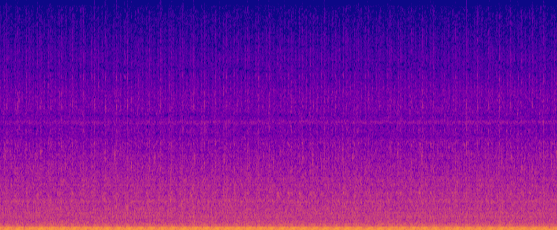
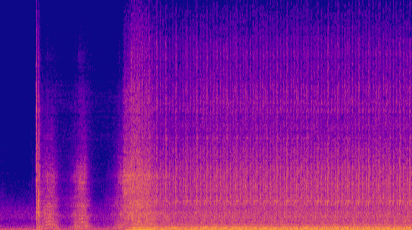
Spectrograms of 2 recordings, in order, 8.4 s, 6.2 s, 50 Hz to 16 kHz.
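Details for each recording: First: 1968 Lincoln Continental 462 V8 after switching to Rotella diesel oil to fix valve tick: smooth, even idle with steady low rumble, lifter tick gone, much quieter. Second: 1968 Lincoln Continental 462 V8 after an oil change to Rotella diesel oil, suspected to cure a valve tick: starter cranks, engine catches and idles steadily with a light fast valvetrain-like tick on top; valve cover comes off again if it persists.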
